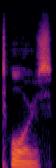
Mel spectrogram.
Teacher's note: So it's weird because also it's Japanese, so it's Tor's. They don't do TH sound, so it's Tor's.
